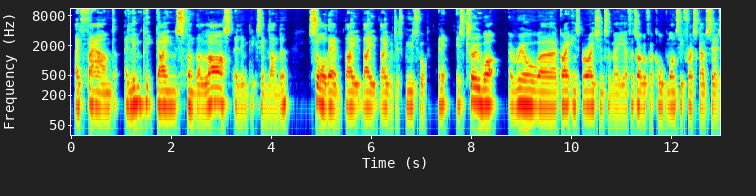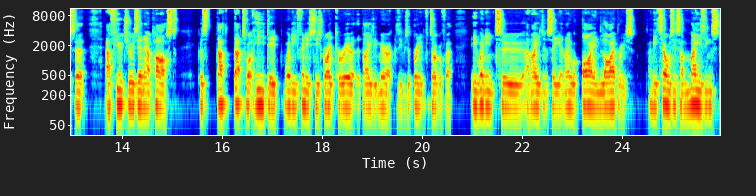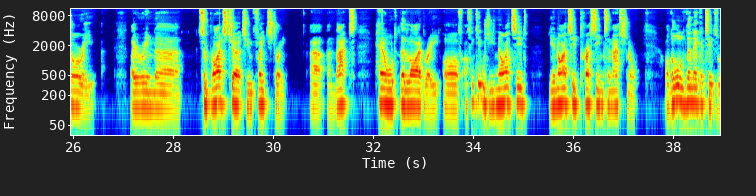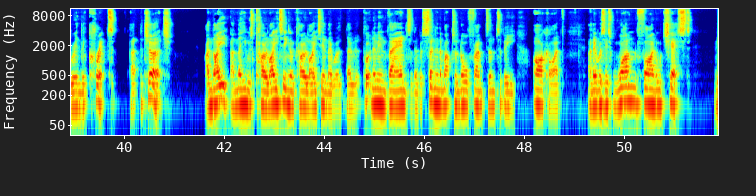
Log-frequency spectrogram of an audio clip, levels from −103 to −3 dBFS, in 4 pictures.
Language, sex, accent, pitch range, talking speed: English, male, British, 115-130 Hz, 180 wpm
